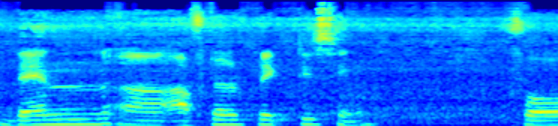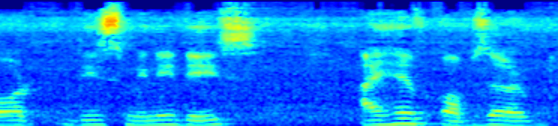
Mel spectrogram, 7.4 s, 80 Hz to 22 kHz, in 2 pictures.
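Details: Person who stammers, after about 30 days to over a month of a stammering video course, reporting clearer sounds and slower speaking; stuttering.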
